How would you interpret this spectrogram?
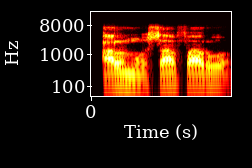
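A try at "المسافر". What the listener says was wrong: musafiru bukan al musafaru. Musafiru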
